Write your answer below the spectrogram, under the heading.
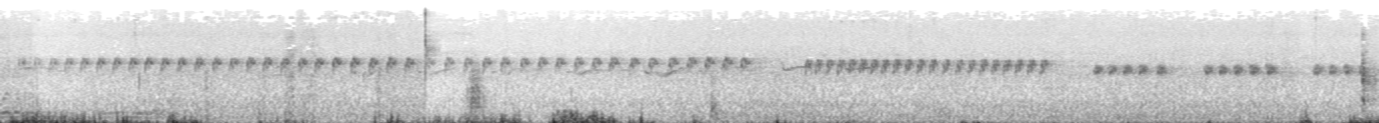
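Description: A high, fast pulsed trill from a small animal: two long trains over the first eight seconds, then short bursts, over low thuds and knocking noise.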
